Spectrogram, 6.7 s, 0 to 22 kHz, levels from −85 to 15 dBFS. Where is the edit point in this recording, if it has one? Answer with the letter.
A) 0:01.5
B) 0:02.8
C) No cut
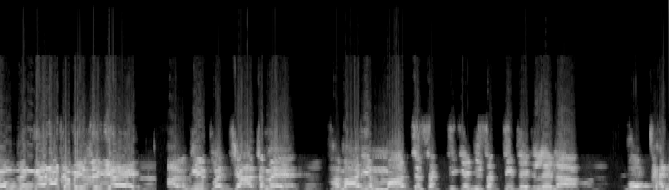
A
